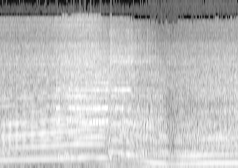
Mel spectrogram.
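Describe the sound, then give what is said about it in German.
Race car engine roaring as it speeds along a street, a continuous loud whine whose pitch dips midway and then climbs again. “Kalli will ein Kalli-Rennauto sein. Und schwupps ist Kalli ein Kalli-Rennauto und saust die Straße entlang.”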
